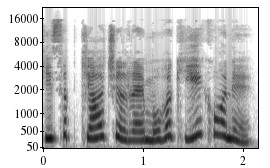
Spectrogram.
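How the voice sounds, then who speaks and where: A woman's voice: sits high, animated, normal speed, dry recording, studio quality. A woman voicing a bewildered young woman, a puzzled and questioning sweetheart in a cartoon story.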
